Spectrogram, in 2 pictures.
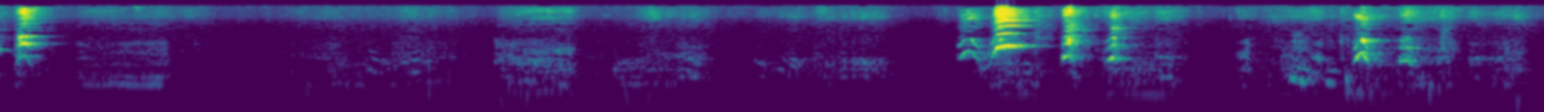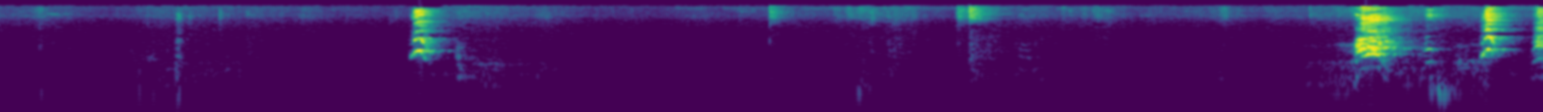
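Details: Six-week-old mixed-breed puppies from a new litter, a Dachshund, Chihuahua and Pug mix. Soft low growling and grumbling murmur on and off, broken by sharp high yelping barks in short bursts near the middle, again later, and at the end.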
